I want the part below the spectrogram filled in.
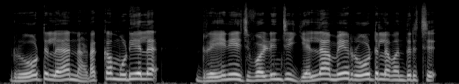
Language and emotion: Tamil, disgusted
